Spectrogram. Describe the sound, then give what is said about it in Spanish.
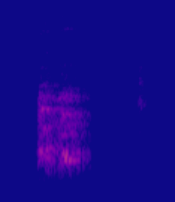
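Dogs barking: one long, loud, drawn-out bark followed after a short pause by a brief, quieter yip, with no talking. “Eso de ahí fue donde ladraron.”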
